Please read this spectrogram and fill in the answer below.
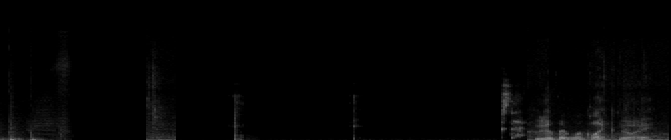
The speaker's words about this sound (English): You hear another knock on the door.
